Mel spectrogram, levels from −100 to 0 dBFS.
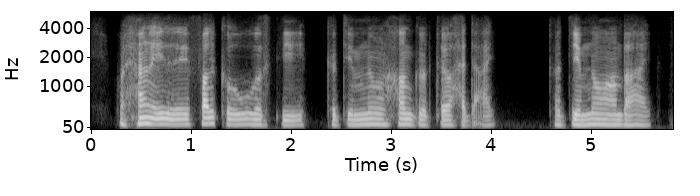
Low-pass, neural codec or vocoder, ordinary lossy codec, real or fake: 5.4 kHz; codec, 16 kHz in and 24 kHz out, 0.4 kbps, LongCat-Audio-Codec, two codebook decoder; Opus, 24 kbps; fake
